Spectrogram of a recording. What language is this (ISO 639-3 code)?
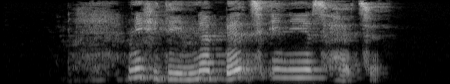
kab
